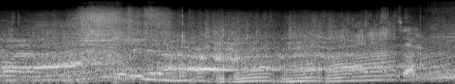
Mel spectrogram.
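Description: Tyres on a Nissan C35 Laurel drift car running Nexon tyres squeal loudly and continuously as it slides sideways at a D1NZ drifting championship round in Whangarei. A revving engine rises and falls underneath.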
